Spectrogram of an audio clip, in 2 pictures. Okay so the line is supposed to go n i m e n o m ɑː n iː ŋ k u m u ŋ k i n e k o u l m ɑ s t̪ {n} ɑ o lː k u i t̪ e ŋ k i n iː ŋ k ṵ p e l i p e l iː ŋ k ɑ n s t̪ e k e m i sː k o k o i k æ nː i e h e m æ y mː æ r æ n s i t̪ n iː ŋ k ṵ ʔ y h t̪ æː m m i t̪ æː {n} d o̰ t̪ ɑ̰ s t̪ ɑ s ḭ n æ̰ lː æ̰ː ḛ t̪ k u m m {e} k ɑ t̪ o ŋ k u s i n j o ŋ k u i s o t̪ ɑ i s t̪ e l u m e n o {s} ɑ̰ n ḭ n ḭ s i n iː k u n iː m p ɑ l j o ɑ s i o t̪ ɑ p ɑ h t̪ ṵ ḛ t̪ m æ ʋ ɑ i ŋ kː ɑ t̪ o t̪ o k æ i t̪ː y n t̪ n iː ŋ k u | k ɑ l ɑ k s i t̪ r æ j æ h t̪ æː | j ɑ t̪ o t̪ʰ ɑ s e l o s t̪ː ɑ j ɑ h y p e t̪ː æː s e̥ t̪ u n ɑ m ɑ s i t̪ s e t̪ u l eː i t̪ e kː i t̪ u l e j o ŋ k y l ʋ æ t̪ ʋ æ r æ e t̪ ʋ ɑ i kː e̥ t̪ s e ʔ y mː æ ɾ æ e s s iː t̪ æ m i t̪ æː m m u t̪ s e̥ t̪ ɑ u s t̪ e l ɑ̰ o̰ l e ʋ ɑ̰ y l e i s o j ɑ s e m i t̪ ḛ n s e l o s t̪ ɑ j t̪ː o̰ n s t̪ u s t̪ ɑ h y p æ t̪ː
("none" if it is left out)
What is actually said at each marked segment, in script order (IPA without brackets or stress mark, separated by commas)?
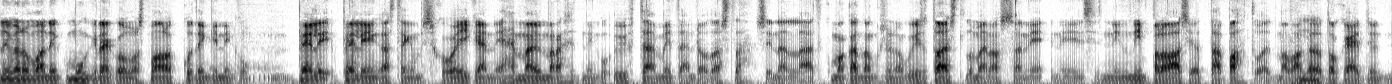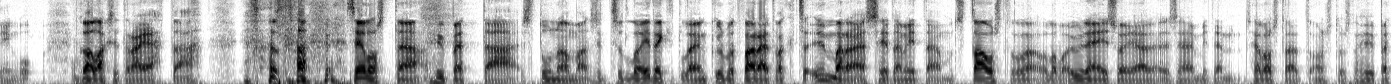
m, n, æ, sː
